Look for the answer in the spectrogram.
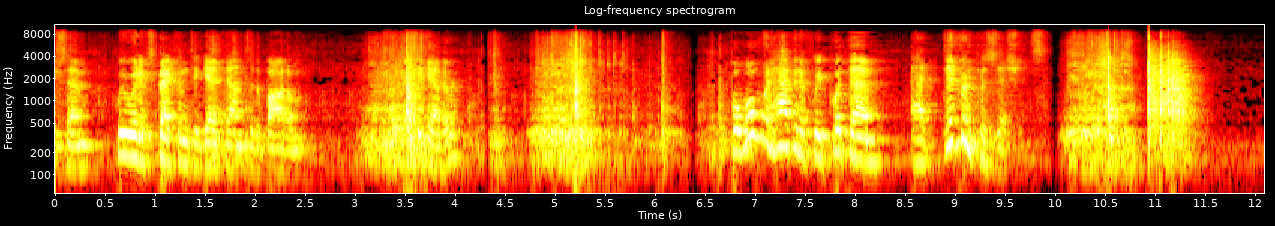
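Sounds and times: balls rolling on tracks: 0:03.0 - 0:06.8, 0:10.0 - 0:11.4.

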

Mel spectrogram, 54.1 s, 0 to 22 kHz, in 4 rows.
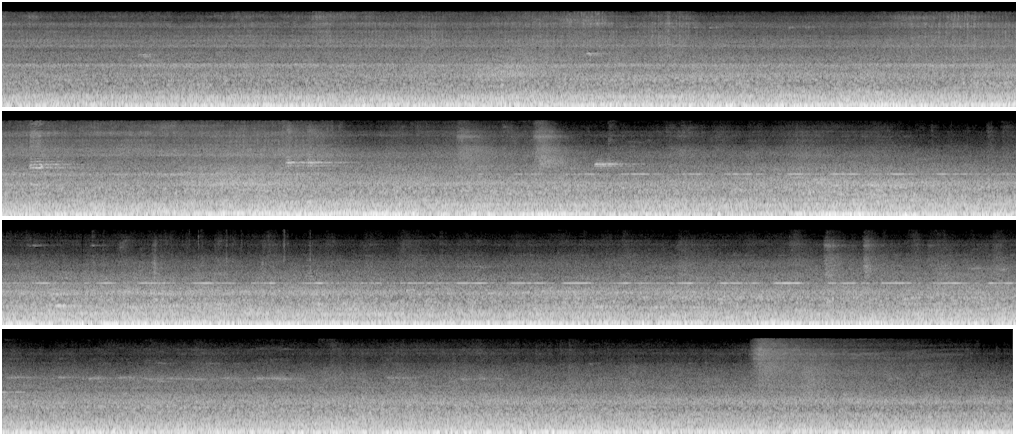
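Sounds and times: street traffic rumble: 0:00.0 - 0:54.0.

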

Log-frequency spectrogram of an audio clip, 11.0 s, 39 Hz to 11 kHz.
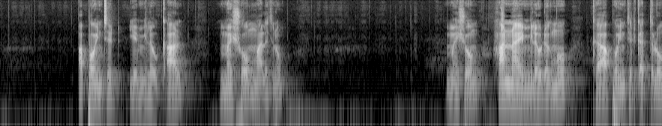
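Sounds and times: stylus scratching on tablet: 0:00.0 - 0:11.0
man speaking: 0:01.3 - 0:04.8, 0:07.4 - 0:11.0.

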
